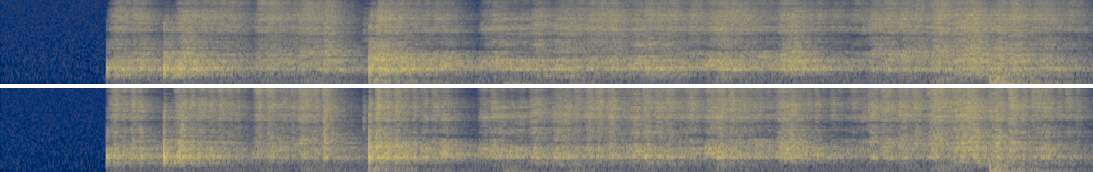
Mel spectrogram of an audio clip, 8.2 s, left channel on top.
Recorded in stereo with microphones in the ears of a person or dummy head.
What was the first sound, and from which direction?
Writing, 50° right (ahead or behind).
